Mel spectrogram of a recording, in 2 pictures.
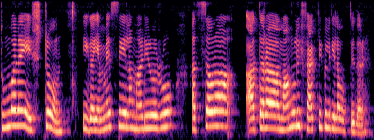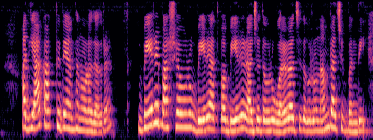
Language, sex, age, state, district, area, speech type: Kannada, female, 18-30, Karnataka, Tumkur, rural, spontaneous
